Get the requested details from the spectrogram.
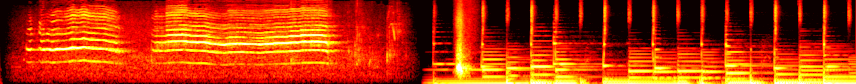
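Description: An otter gives two drawn-out, high, whining squeals, much like a cat's meow, followed by music.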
